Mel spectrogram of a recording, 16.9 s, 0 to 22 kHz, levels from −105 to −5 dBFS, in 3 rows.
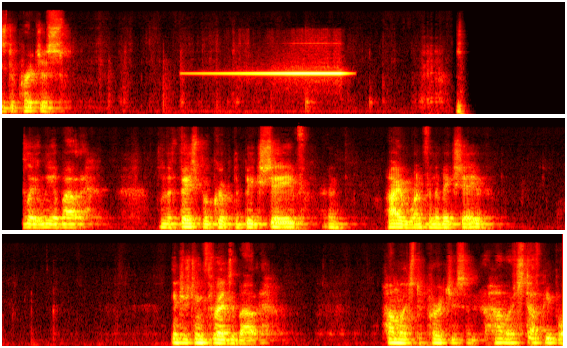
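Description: From 1.79 s to 3.55 s there is loudspeaker feedback squeal: a microphone is picking up the speaker it drives, and at 1.6 kHz the loop gain has gone above one. A pure tone swells over about a second until it sits roughly 10 dB above the rest of the sound, then stops. On a spectrogram it shows as a single bright horizontal line at 1.6 kHz that thickens and brightens as it builds. In the waveform the envelope bulges steadily upward across that stretch.

Between 4.23 s and 4.57 s comes repeated packet loss, heard as choppy, robotic sound. Five short holes fall in about a third of a second, the longest 38 ms, and together they cover roughly a third of the span. Each hole is filled by extending the preceding sound, which gives a stuttering texture with fragments missing. A spectrogram shows smeared, repeated vertical slices and broken harmonics. The waveform has small periodic-looking patches where the signal was copied forward.

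Right after, from 4.59 s to 5.87 s, the sound disappears for about 1.3 s, most likely a long network dropout. Briefly the last sound trails on as a fading buzz, and then roughly 1.16 s of silence follows before the audio resumes further on, with the missing section simply gone. On a spectrogram this is a short smeared tail fading into an empty band. The waveform flattens to a near-straight line until the signal abruptly returns.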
